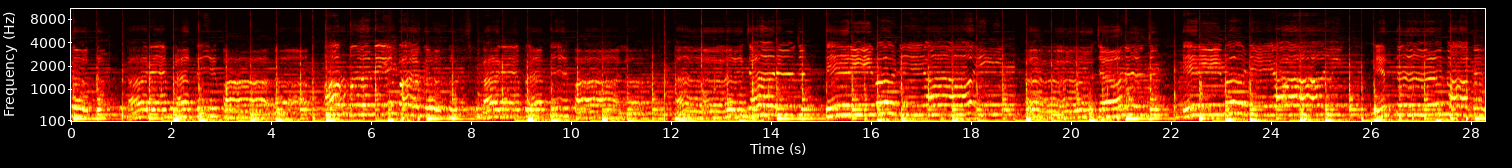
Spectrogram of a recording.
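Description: Sikh shabad kirtan in Raag Sorath: singing over harmonium, with a steady tabla beat.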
